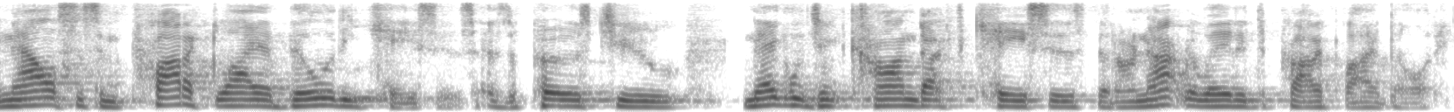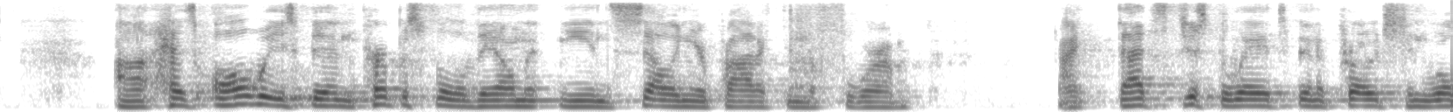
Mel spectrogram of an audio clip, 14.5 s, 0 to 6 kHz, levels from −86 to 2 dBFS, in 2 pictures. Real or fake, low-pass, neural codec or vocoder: fake; 5.4 kHz; codec, 44.1 kHz, 7.8 kbps, Pupu-Codec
